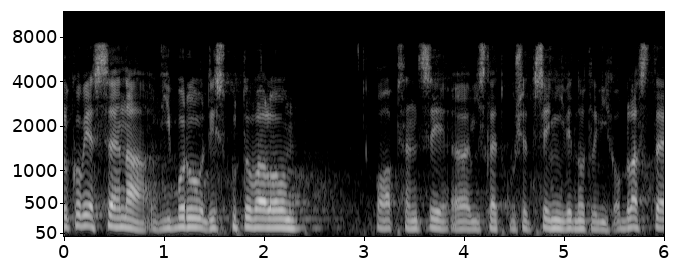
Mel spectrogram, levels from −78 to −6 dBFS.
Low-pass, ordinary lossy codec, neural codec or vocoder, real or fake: 7.2 kHz; MP3, 64 kbps; codec, 16 kHz, 16 kbps, FunCodec, trained on Chinese and English, 50 frames a second; fake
